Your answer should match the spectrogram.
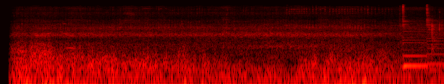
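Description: Wind buffeting the microphone of a camera carried on a moving bicycle: a steady low rumble.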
